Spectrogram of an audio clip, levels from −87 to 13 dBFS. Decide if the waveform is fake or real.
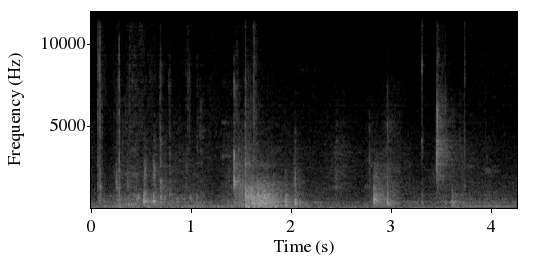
fake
